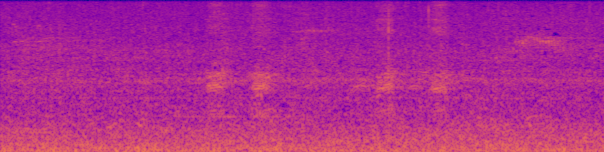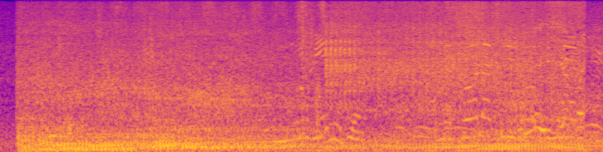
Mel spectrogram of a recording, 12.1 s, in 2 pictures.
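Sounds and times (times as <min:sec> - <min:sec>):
loud background noise: 0:05.8 - 0:12.0.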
